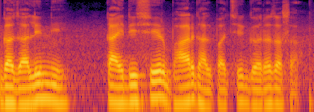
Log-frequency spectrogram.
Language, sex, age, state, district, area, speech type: Goan Konkani, female, 18-30, Goa, Murmgao, urban, spontaneous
